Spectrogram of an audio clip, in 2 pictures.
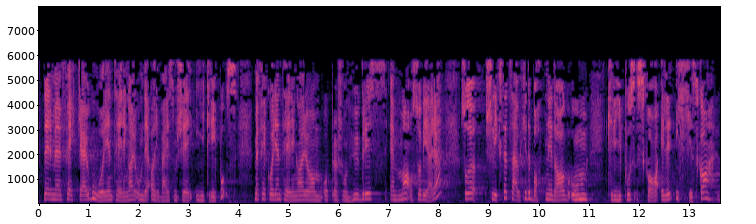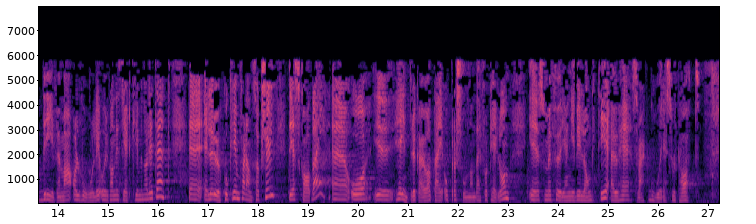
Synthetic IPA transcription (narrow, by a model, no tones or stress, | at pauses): d̪æɾmɛːfɛkːjæɪjʊɡuːəɔɾɪɛnt̪ʰeːɾɪŋɑɾɔ̰md̪ɛʔɑɾbæɪd̪əsɔmʂeːɾɪkʰɾiːpʊsmɛfɛkːɔɾɪɛnt̪ʰeːɾɪŋɑɾɔmɔpəɾɑʂuːnɦʉːbɾɪsɛmːɑʔɔsɔʋiːd̪ɑɾəsɔʂɭiːksɛt̪ːsɔæɾjʊɪçːəd̪ɛbɑt̪ːn̩ɪd̪ɑːɡɔm | kʰɾiːpʊsːkɑʔɛlːəɾɪçːəskɑd̪ɾiːʋəmɛʔɑlʋoːɭɪʔɔɾɡɑnɪseːʈkʰɾɪmɪnɑlɪt̪ʰeːt̪ | ɛlːəɾøːkʊkʰɾɪmfɔɖɛnsɑkʂʏlː | d̪ɛskɑd̪æɪɔ | heːɪnt̪ɾʏkːæɾjʊɑt̪̚d̪æɪʔɔpəɾɑʂuːnənəd̪æɪfɔʈʰɛlːəɾɔmsɔmæføːɾjɛŋːɪʋɪlɑŋt̪ʰiːʔæɾjʊɦɛsʋæːʈɡuːəɾʔɛsʉlt̪ʰɑːt̪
